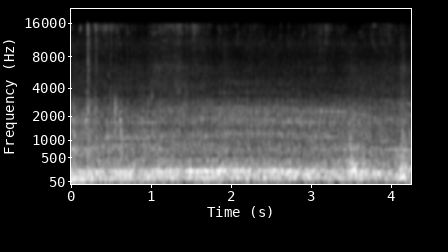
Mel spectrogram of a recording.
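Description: Peterbilt 320 McNeilus Meridian front-loader garbage truck's engine running steadily at low speed, a low, even drone.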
